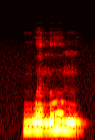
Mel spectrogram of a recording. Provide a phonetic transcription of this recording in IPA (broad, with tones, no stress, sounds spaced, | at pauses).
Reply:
m w ə˨˦ n ʊ˥˨ ŋ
